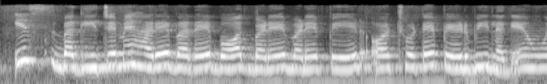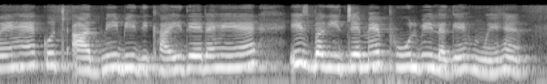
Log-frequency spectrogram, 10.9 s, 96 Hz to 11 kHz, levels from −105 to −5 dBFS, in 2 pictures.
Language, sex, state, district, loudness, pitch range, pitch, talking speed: Hindi, female, Bihar, Jahanabad, -16 LUFS, 230-265 Hz, 245 Hz, 180 wpm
